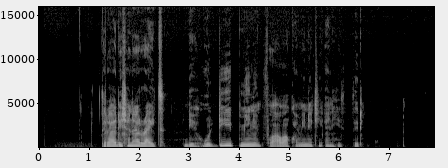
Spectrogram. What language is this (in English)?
Nigerian Pidgin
